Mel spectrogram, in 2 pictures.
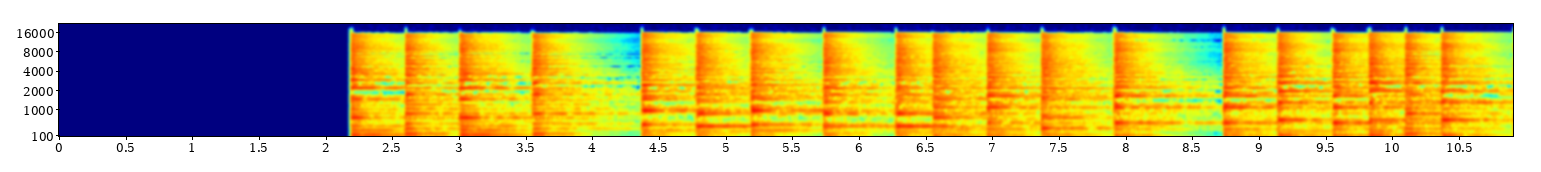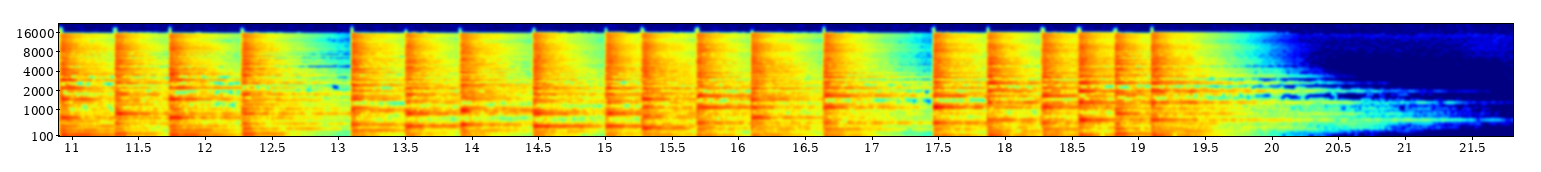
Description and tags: City Wind Synth Loop 2
Wide wandering synth melody made with FM synthesis.
[BPM: 110]
[Key: G minor]
G, key-of-g, thick, Wind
